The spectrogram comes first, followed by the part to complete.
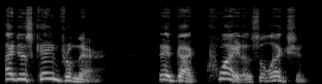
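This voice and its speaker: A man's voice: sits high, huge pitch swings, normal speed, fairly bright tone, slightly rough, full character voice. An actor playing a hearty, easily pleased man out shopping in an old-time radio comedy.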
